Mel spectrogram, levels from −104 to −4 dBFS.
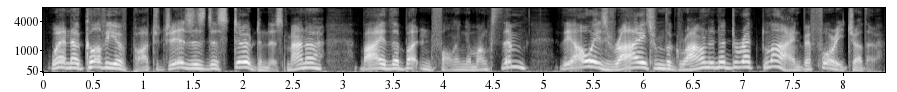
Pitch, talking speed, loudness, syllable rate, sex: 175 Hz, 205 wpm, -19 LUFS, 5.6 syllables/s, male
